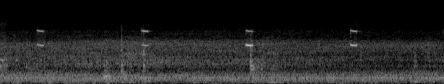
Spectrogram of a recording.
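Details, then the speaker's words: Electronic leak detector chirping sharply about once a second against a quiet hum at the evaporator of an HVAC system, finding a refrigerant leak on the rear U-bends; the 832 evaporator is a common leaker, and the unit was recharged. "Got done charging that unit up. Evaporator is a leaker, pretty common, 832."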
